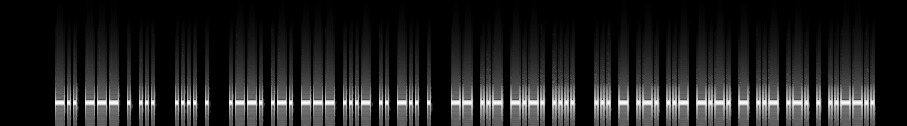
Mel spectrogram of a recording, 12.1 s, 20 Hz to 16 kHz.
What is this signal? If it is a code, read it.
Morse code, heard as a keyed tone, about 32 wpm, 700 Hz. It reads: DOES HE PROVIDE MUCH STRUCTURE?
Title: Sentences from Top 1000 Words - Review Part 6 - 30wpm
